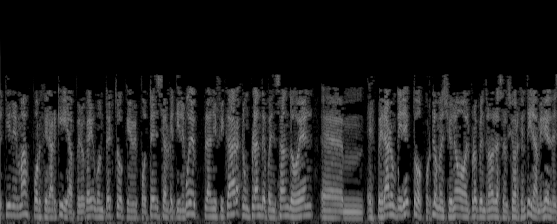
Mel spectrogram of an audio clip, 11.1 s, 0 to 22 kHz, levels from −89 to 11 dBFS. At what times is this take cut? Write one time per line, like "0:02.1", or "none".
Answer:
0:03.4
0:03.7
0:04.8
0:05.3
0:06.3
0:07.9
0:08.6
